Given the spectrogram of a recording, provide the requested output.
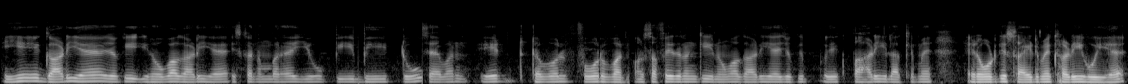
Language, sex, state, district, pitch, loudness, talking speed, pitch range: Hindi, male, Uttar Pradesh, Etah, 125 Hz, -22 LUFS, 195 wpm, 120-130 Hz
